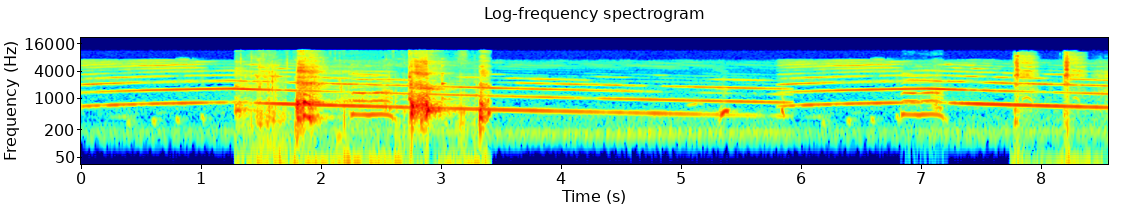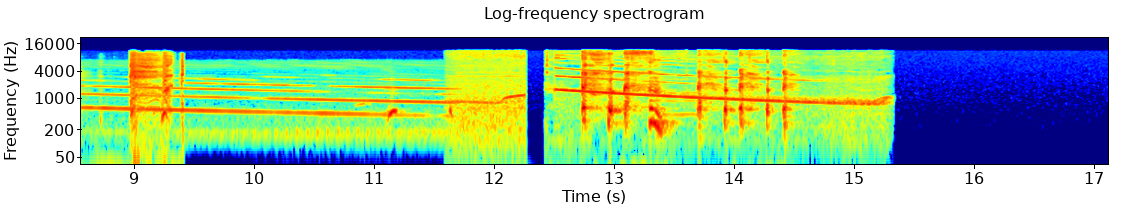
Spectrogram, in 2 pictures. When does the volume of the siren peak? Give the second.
13 s.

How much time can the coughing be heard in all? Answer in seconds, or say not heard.
6 s.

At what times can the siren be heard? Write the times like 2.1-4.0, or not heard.
0.0-15.3.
